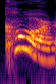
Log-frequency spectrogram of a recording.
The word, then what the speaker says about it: corps: So our word of the day is cor. It looks like corpse, but it's pronounced cor, which is a noun,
